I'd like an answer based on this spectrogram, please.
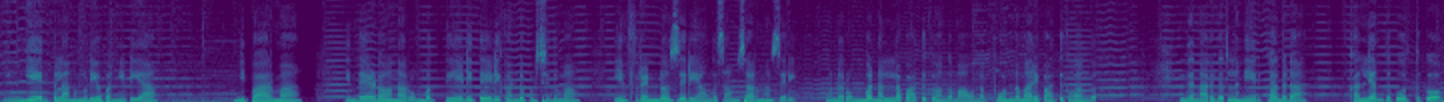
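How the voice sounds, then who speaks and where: A man voicing a worried, affectionate father in a cartoon, talking to his daughter in a soft, pleading way. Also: a little high, fairly even intonation, a little fast, soft background music, natural voice. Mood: tender.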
